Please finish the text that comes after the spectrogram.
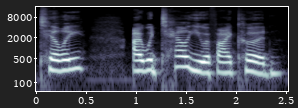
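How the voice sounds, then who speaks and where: Woman narrator voicing a male small-town sheriff, calm, measured, considerate, close dry audiobook mic. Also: a little high, clean tone, no room sound, natural voice.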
